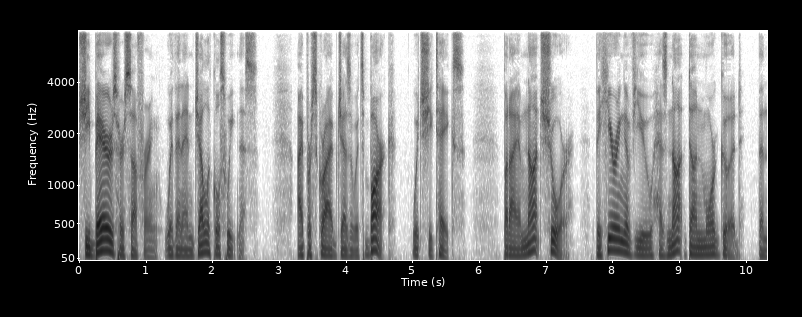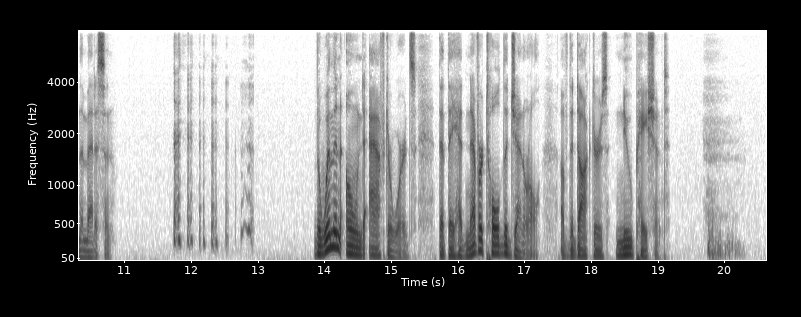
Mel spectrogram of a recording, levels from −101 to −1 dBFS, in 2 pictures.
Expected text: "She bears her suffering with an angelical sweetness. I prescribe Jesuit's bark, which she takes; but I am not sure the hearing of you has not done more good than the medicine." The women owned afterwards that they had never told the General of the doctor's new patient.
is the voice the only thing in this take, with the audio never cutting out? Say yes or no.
no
